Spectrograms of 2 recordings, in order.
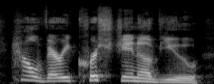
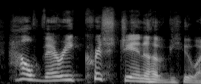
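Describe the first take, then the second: First: Dry sarcastic jab. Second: Sarcastic. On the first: Mocking a congressman with dry sarcasm. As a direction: sneer it with mock praise. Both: Real, not acted. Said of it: "I'm being sarcastic".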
